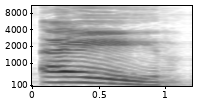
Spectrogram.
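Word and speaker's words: heir: Air, here also H silent. An air.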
